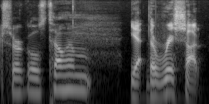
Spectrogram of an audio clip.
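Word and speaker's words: Richat: The rishot.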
